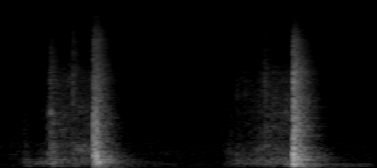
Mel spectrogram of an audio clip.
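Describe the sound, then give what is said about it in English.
Two desk drawers slide and shut in turn, each a short rolling scrape ending in a solid wooden thunk, about two seconds apart, as someone searches the desk. “Desk drawers.”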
